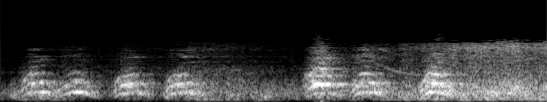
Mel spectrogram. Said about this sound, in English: A couple of the fellows with flamethrowers were moving up a short distance from where I hid out, and as they were about to continue on, they heard Buster barking. So they came over to investigate.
